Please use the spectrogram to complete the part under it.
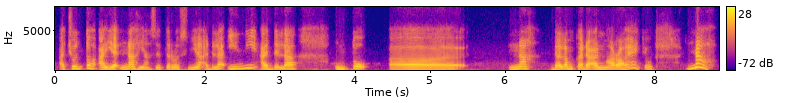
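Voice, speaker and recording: A woman's voice: fairly high pitch, no echo. Malaysian woman teacher, acted example lines. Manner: patient, repeats example sentences with acted intonation. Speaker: primary school teacher. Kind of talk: online class lesson. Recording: dry, dull lo-fi sound.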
